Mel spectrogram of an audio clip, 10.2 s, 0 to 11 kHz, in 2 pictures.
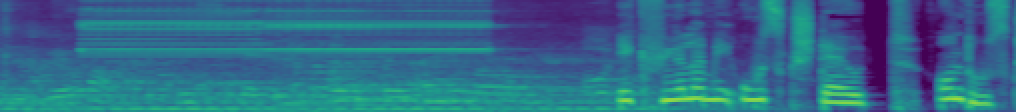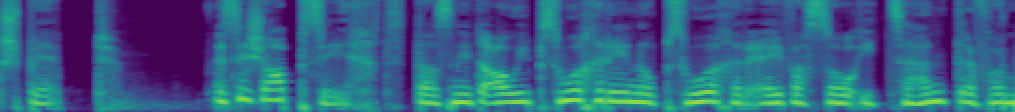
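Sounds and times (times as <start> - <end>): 
murmur of voices: 0.0 - 3.8
electronic badge reader at a three-arm turnstile beeping: 0.4 - 2.6
speech: 3.1 - 10.1.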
